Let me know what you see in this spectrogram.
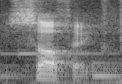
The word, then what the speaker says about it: Suffolk: 58 Eastern near Suffolk? – Suffolk. – Suffolk. Sorry. It's spelled like that.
